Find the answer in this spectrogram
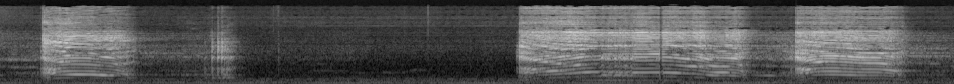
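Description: A moose gives loud, nasal, drawn-out moaning calls, with short pauses between them.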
